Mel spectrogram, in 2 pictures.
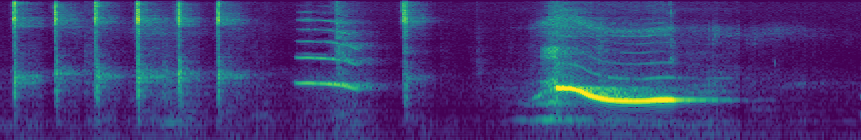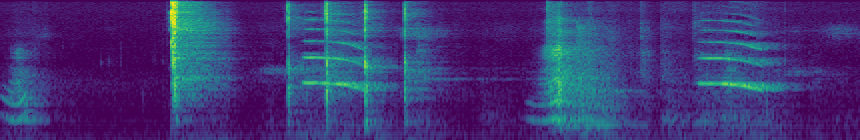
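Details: Angry pet Indian ringneck parakeet: rapid clicking taps, then one loud wavering whistle falling steeply. Brief downward-slurred whistles and scratchy chatter follow in a quiet background.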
